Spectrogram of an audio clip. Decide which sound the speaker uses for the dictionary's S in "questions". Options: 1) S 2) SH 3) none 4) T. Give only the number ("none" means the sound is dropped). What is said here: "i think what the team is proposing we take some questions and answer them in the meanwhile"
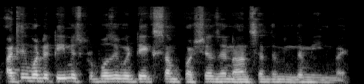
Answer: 1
